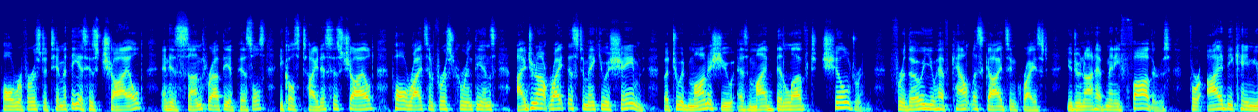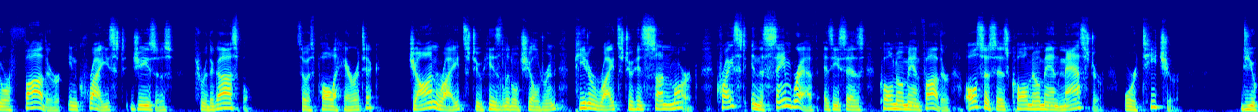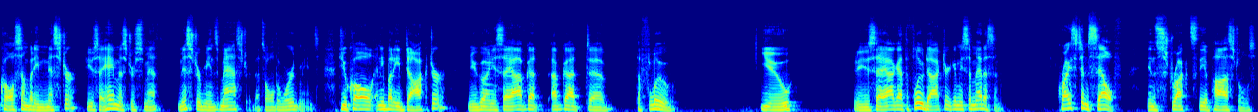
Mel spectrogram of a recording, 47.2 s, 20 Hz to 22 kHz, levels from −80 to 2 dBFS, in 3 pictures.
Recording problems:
none

